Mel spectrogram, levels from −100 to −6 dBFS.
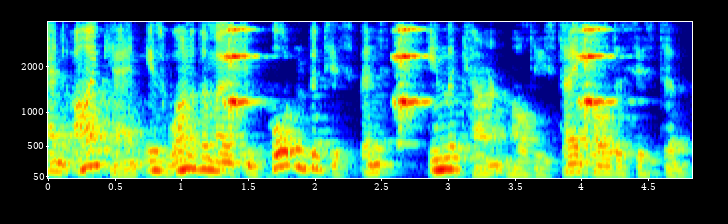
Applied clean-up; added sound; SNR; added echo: classical method WPE with log-MMSE.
